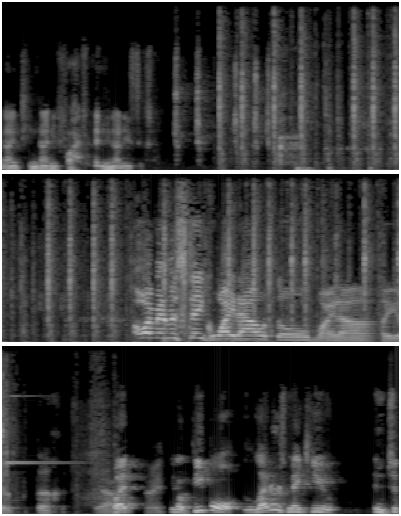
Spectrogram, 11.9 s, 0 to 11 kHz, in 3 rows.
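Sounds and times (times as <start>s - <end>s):
speech: 0.0s - 1.6s, 5.4s - 11.9s
typewriter keys clacking: 2.2s - 9.0s.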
